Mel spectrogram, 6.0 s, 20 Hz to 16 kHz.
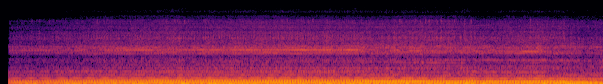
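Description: Kawasaki Ninja 300's parallel-twin engine running under way on the road, a steady engine note whose pitch falls near the end.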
